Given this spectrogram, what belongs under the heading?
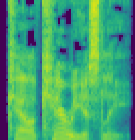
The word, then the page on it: calcareously: British English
